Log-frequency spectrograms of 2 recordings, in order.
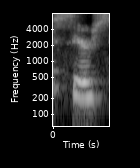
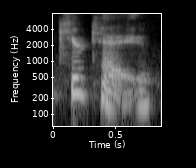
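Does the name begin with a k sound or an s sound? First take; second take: s sound; k sound. First: The name begins with a soft s sound. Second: The name begins with a hard k sound. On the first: The speaker calls it wrong. "I don't think it's really a correct pronunciation" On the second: The speaker calls it right. "it should be Kirke"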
